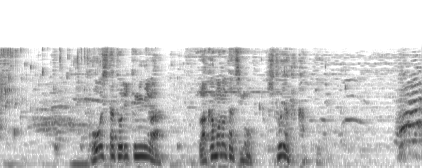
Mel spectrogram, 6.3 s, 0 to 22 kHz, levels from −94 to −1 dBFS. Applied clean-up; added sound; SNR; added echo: classical method WPE with log-MMSE.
